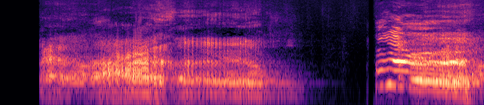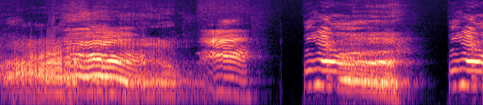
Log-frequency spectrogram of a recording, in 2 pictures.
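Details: Camel bellowing: long, hoarse, groaning roars with a gurgling, rasping quality, the first about three seconds long, then a longer wavering bellow rising and falling, followed by shorter guttural bursts separated by brief silences.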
